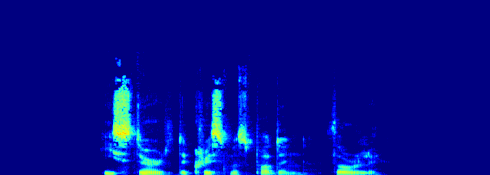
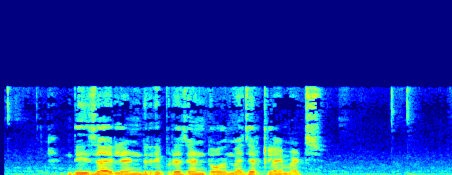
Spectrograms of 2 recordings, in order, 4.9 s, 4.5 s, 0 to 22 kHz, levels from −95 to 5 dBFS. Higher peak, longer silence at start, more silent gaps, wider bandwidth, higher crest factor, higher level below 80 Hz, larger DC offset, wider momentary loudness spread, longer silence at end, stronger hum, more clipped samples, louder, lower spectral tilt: second, -14 dBFS vs -6 dBFS; first, 1.05 s vs 0.5 s; neither; first, 14.5 kHz vs 11.5 kHz; first, 24 dB vs 18 dB; second, -80 dBFS vs -54 dBFS; neither; about the same, 22 LU vs 23 LU; first, 1.2 s vs 0.4 s; neither; neither; second, -32 LUFS vs -22 LUFS; second, -1.5 dB/octave vs -5 dB/octave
